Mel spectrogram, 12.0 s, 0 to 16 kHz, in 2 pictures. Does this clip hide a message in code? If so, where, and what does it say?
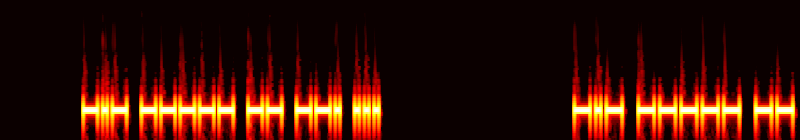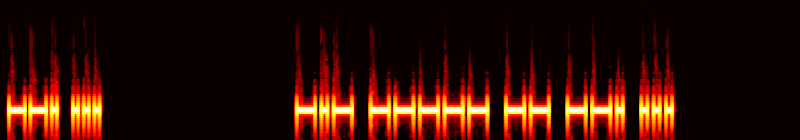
Yes: Morse code from 0.6 to 11.0 s, heard as a keyed tone, about 29 wpm, 700 Hz. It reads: K0MGS K0MGS K0MGS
